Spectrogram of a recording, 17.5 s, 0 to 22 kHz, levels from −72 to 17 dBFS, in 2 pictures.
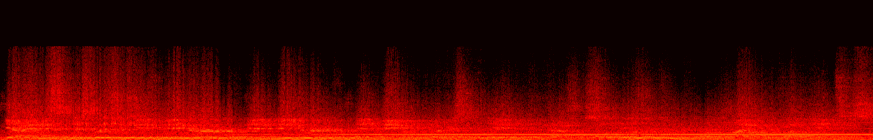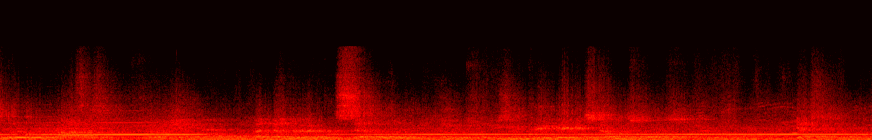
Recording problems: distortion; heavy; 6 dB below the speech
room echo; strong; dies away in 2.2 s
off-mic speech; far
background music; loud; throughout; 2 dB below the speech
murmuring crowd; loud; throughout; 4 dB below the speech

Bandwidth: 14.5 kHz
